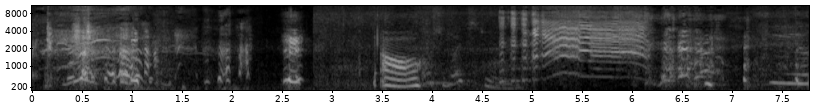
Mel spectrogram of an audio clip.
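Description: Goats bleat in loud, wavering, nasal cries, some short and some drawn out, with a human voice nearby.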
